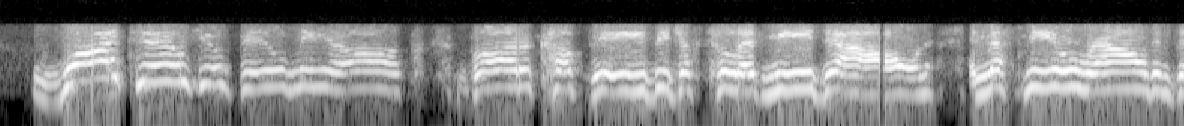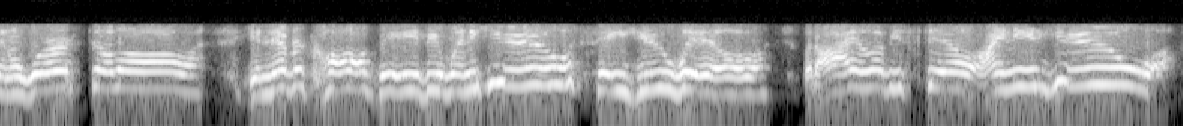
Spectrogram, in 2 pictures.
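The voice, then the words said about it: Sung imitation of another person's voice. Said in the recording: “my impression of Clay Aiken”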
